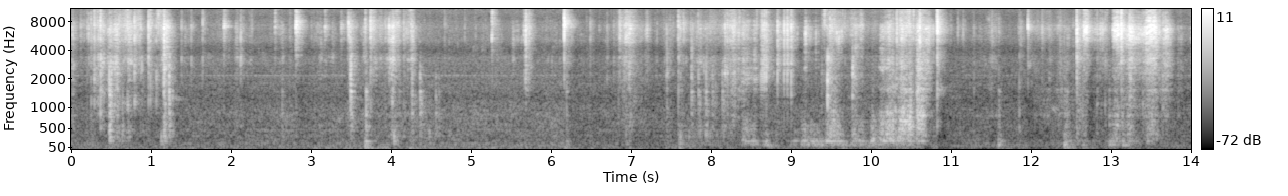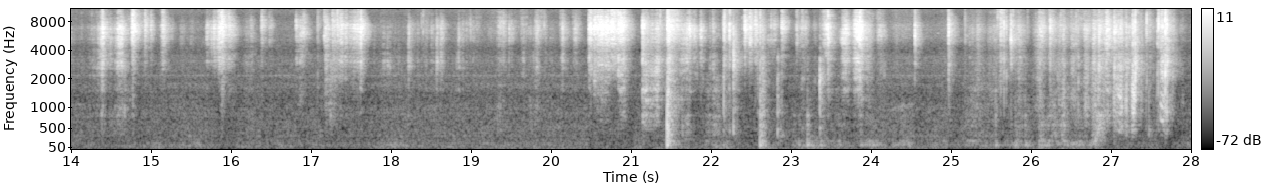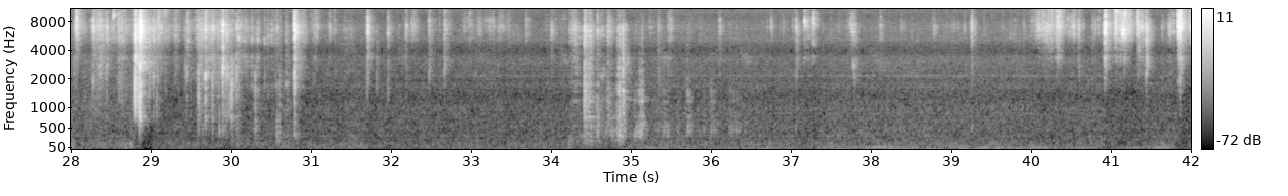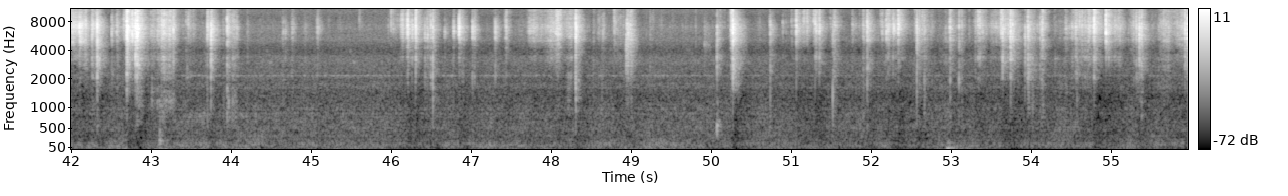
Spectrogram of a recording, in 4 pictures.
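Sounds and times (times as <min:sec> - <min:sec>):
clicks and scrapes: 0:06.8 - 0:11.0
wrap crinkling: 0:25.1 - 0:30.9.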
